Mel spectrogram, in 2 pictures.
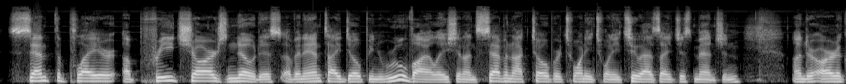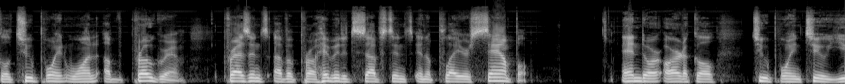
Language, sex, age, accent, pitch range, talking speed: English, male, 40-59, American, 125-145 Hz, 135 wpm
